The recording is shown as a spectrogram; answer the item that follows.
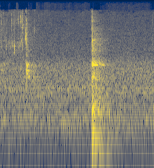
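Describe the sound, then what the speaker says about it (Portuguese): A small splash of water added to a pan of cooked chicken being prepared for a Dukan diet meal, heard as a faint drip followed by one clear wet squish and a brief sizzle-like fade. "Aqui nesse ponto eu vou adicionar um pouquinho de água."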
